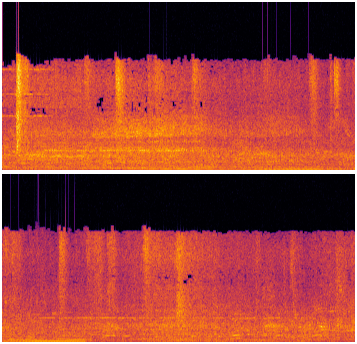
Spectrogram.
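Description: An engine running with a steady low hum that grows louder, then cuts off abruptly about six and a half seconds in. Faint voices are heard under it.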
